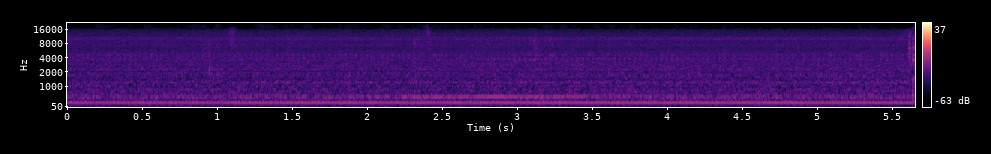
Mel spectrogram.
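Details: Two NOEVSBIG solder fume extractor fans running side by side on lowest speed: constant low hum with a faint soft purr from one, and one vibrates more on low; probably a dry bearing, one unit had been oiled.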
